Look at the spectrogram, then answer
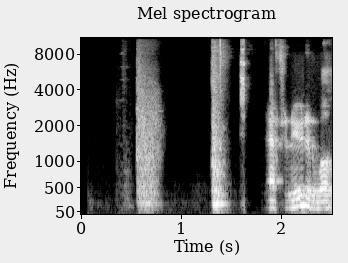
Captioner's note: banging gavel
